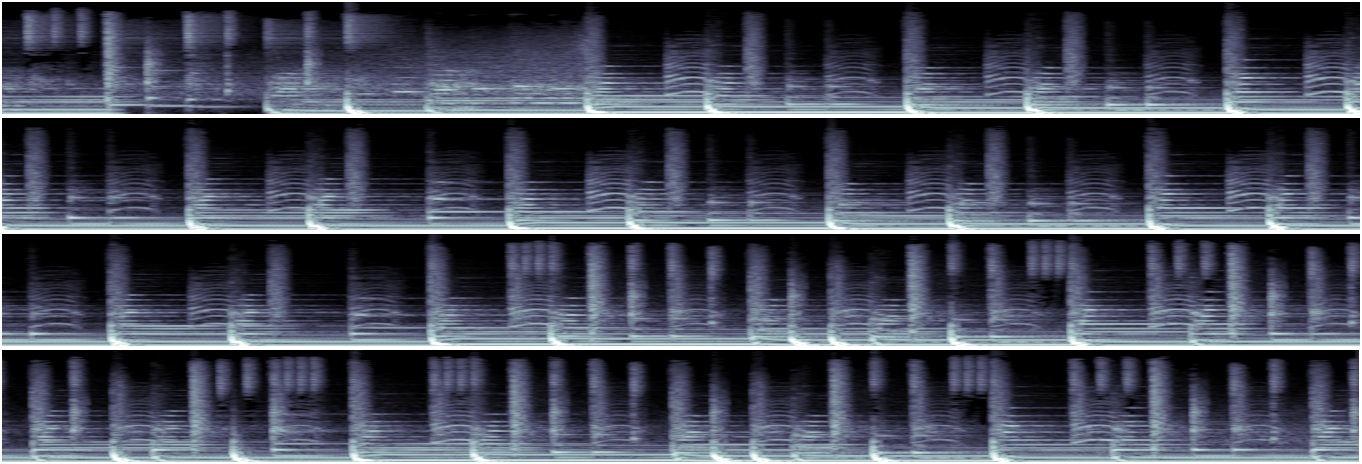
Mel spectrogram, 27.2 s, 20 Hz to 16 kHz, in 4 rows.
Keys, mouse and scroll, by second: 6.0 click, 10.2 Delete, 10.6 shift+scroll up 1, 11.7-12.0 shift+scroll down 1, 13.2-13.5 scroll down 1, 13.6 shift+scroll up 1, 14.4-15.3 shift+scroll up 1, 15.5 shift+scroll up 1, 16.6 click.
